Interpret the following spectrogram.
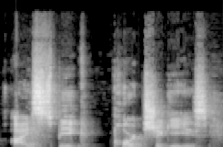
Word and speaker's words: Portuguese: Então, o brasileiro às vezes acaba pronunciando no inglês tipo português. Quando deve ser I speak Portuguese, tipo caindo. I speak Portuguese, né?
